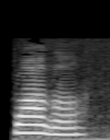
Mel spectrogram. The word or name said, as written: woggle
